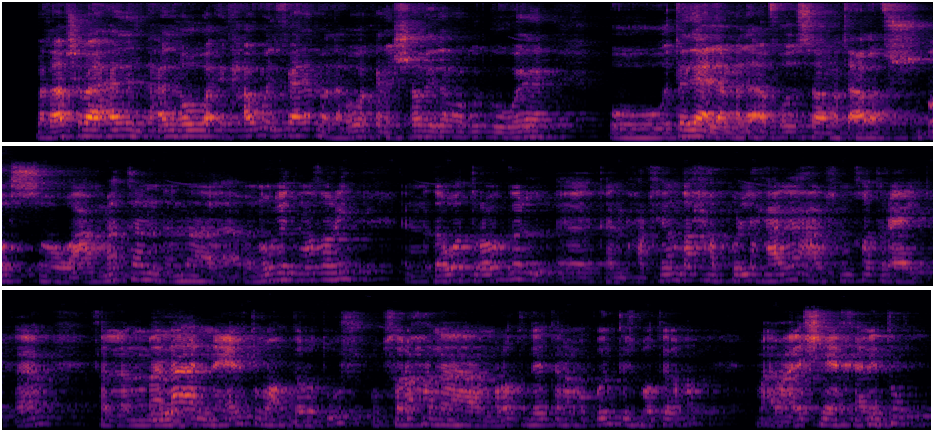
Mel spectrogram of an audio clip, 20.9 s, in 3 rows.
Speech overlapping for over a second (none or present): none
